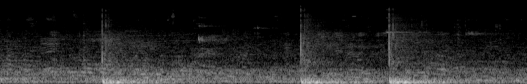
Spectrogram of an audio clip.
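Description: A basketball thumps as it bounces on a wooden floor.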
